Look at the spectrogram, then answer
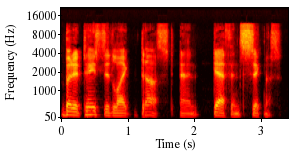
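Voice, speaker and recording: A man's voice: on the low side, slow pace, fairly bright tone. A man co-hosting a podcast, tossing wisecracks into casual panel banter, sometimes in a mock-solemn way. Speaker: podcast co-host.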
